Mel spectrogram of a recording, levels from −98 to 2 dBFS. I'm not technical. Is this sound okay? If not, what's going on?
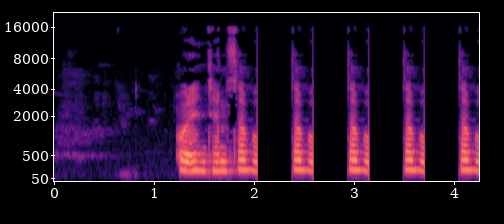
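No, there are two problems. Throughout the speech there is plainly audible MP3 compression damage, likely from saving the file at too low a quality. It sounds watery and swirly, with a dull top end and hissy s sounds that chirp or warble. What sets it apart from a simply muffled recording is that the damage flickers and moves from moment to moment, because faint details keep switching on and off.

From 2.03 s to the very end there is a stutter with silent gaps, likely from the player or stream stalling and retrying. The same short piece, about 0.21 s long, plays again four times, each followed by about 0.35 s of dead silence, so it returns every 0.56 s. Unlike ordinary dropouts, where new audio resumes after each gap, here the identical fragment keeps coming back, and the speech that should have followed is lost.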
